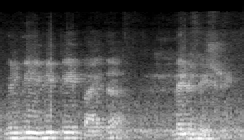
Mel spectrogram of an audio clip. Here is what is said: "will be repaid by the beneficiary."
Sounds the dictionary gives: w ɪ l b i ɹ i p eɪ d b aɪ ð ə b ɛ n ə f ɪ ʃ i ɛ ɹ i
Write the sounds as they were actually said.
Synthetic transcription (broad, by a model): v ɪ l b i l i p eɪ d b aɪ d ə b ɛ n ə f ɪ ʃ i ɹ i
